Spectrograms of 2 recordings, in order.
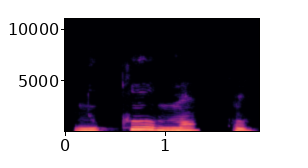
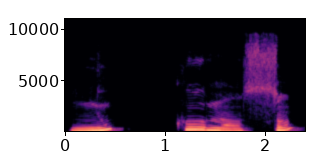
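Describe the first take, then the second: First: "commençons" said wrongly as "commencons", ç as k; hard K. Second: "commençons" with ç said as s; soft S. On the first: Teacher shows the missing cedilla, hard k in "commençons". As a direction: say "commençons" slowly with a k before -ons. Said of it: "le son sera ch". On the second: Teacher gives the cedilla example, soft s in "commençons". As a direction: say "commençons" slowly, an s sound before -ons. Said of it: "on obtiendra le son". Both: Shown as a demonstration.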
